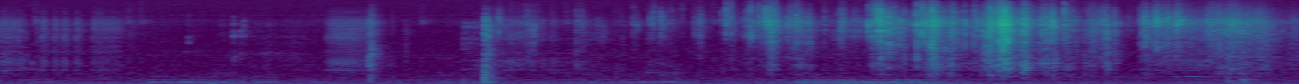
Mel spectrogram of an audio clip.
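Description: The foil wrapper of a trading-card pack being torn open and crinkled by hand: a single sharp click about three seconds in, then a few seconds of crackly tearing and crumpling, loudest near the end.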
